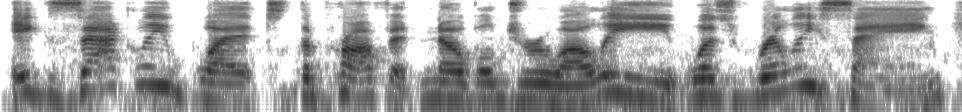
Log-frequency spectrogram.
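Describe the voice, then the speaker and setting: Woman, YouTube host, casual commentary, bright forceful voice, metallic tinny hollow microphone sound, faint fan noise. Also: medium pitch. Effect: metallic, tinny, hollow sound from faulty microphone. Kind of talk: casual scripted-intro commentary to subscribers. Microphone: faulty microphone. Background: whirring fan.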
